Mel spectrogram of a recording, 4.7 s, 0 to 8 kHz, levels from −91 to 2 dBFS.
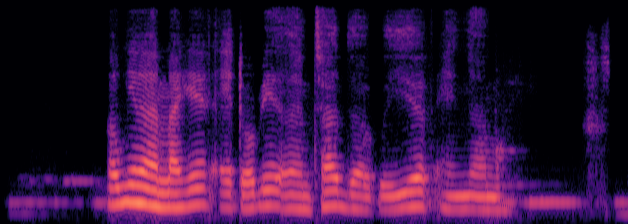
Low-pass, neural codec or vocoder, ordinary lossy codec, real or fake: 7.2 kHz; codec, 16 kHz, 0.5 kbps, X-Codec, HuBERT features, trained on balanced general audio; none; fake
